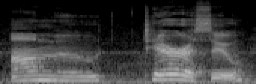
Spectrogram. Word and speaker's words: Amaterasu: the sun goddess um amaterasu amu teresu that's how you say it hijan or cave all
